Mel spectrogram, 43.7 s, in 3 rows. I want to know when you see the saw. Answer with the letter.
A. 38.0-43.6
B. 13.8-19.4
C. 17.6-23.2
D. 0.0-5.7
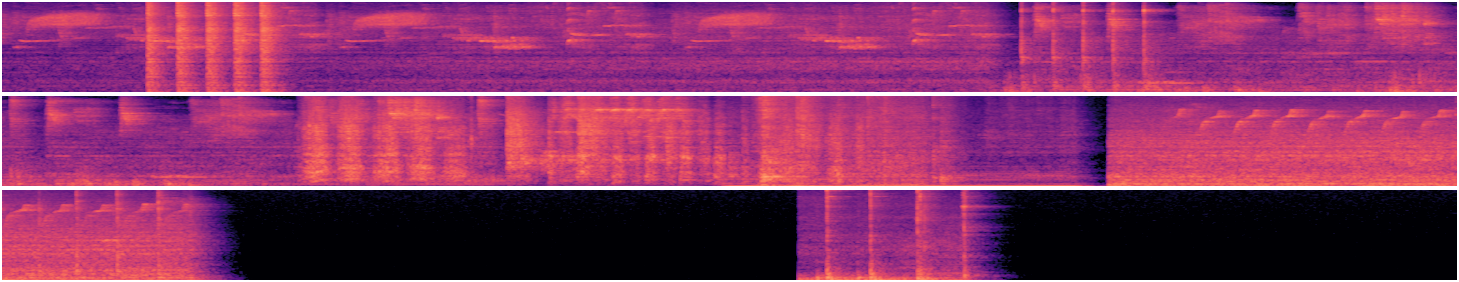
C.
